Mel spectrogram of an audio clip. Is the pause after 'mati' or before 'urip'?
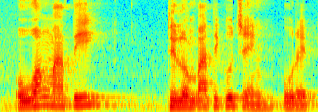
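after mati. A pause comes right after the word 'mati'. A dead person is stepped over by a living cat. "Jadi orang orang mati, dilompati kucing hidup"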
